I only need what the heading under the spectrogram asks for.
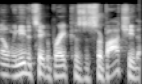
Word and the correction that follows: ceviche: that Ollie made, did I say that right, Ollie? – How do you say it, Ollie? Ceviche.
